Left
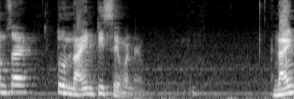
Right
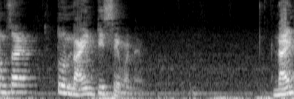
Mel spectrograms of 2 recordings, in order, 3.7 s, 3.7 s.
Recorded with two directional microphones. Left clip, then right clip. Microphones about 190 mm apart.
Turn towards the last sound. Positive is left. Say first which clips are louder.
# left 2 dB
turn(degrees=50)  # may be behind; listen again after turning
